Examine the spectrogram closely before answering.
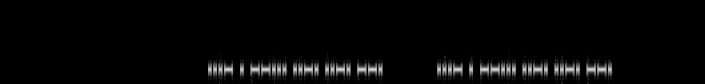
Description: Morse code, heard as a keyed tone, about 43 wpm, 700 Hz. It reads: VE7FFG VE7FFG
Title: DXCC-100 Call Signs - 6 Characters - Repeated 2x - 45wpm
